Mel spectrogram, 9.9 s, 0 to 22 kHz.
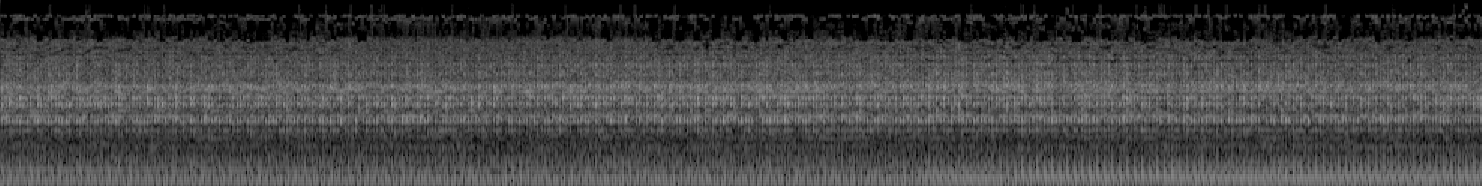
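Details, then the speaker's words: BMW 320i F3x with N20 engine, start-up after downpipe installation: even, slightly fast cold idle with regular pulse, no exhaust ticking or leak hiss; normal cold start idle. "So we're gonna start it up right now. I'm gonna show you guys a video before and after, and it's a 320 with the N20 in it."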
